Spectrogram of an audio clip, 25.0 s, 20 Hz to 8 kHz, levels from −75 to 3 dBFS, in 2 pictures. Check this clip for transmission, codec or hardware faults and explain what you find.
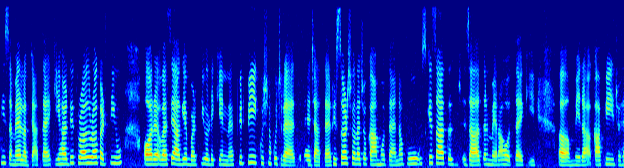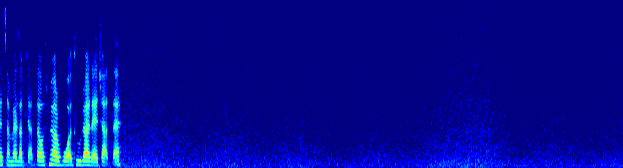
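The speech carries the ordinary signature of a call microphone chain, with the lowest bass trimmed by its high-pass filter and nothing above 8 kHz, and no transmission, codec or hardware fault can be heard anywhere in the recording.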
